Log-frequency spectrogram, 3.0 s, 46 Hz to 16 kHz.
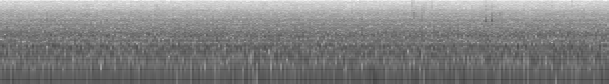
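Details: Pride DX-300 tube amplifier on standby after HV supply replaced with Nomad HV PCB and new caps, variac near 110-115 V, about 2400-2700 V HV, 95 W; quiet steady airy blower whoosh with low hum, no rubbing or growl, normal.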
